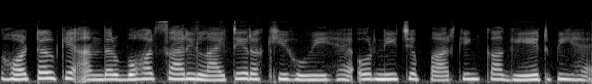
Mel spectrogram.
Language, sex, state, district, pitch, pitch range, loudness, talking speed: Hindi, female, Bihar, Katihar, 235 Hz, 215-245 Hz, -14 LUFS, 160 wpm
